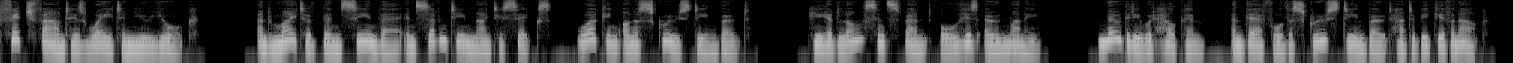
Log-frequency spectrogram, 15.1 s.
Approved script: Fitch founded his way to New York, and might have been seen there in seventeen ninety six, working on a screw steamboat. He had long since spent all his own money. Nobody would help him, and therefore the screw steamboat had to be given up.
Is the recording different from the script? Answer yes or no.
yes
